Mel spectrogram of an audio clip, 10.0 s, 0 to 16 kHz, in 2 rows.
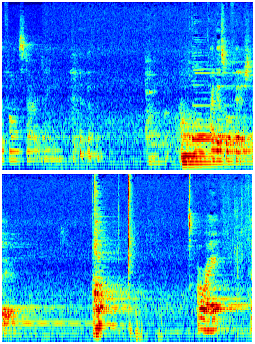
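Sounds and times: acoustic guitar strums: 2.8s - 8.2s, 9.0s - 10.0s.

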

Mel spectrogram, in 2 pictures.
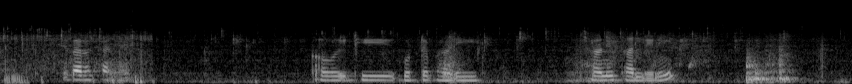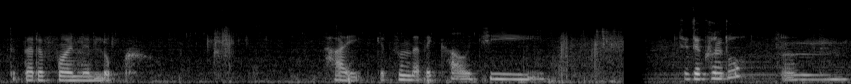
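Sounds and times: woman speaking: 0.6s - 1.4s, 15.4s - 17.0s.

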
